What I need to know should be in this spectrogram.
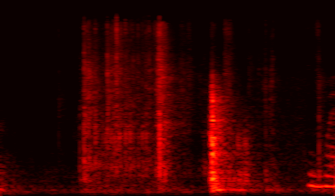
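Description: Playing cards are shuffled with a quick riffling rustle.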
